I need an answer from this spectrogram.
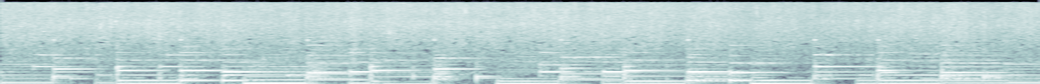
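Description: Pieces of pork sizzling as they fry in oil in a pan: a steady hiss. Background music with a bass line and melody plays over it.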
